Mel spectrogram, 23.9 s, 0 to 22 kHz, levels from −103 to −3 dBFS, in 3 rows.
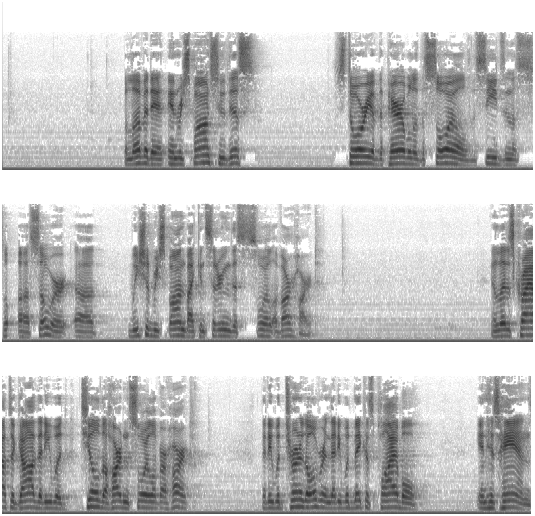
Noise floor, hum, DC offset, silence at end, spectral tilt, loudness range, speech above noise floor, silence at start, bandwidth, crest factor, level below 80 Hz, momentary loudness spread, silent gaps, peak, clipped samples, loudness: -63 dBFS; none; 1%; 0 s; -2.5 dB/octave; 7 LU; 36 dB; 1.85 s; 10.5 kHz; 24 dB; -62 dBFS; 11 LU; none; -6 dBFS; under 0.1%; -26 LUFS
